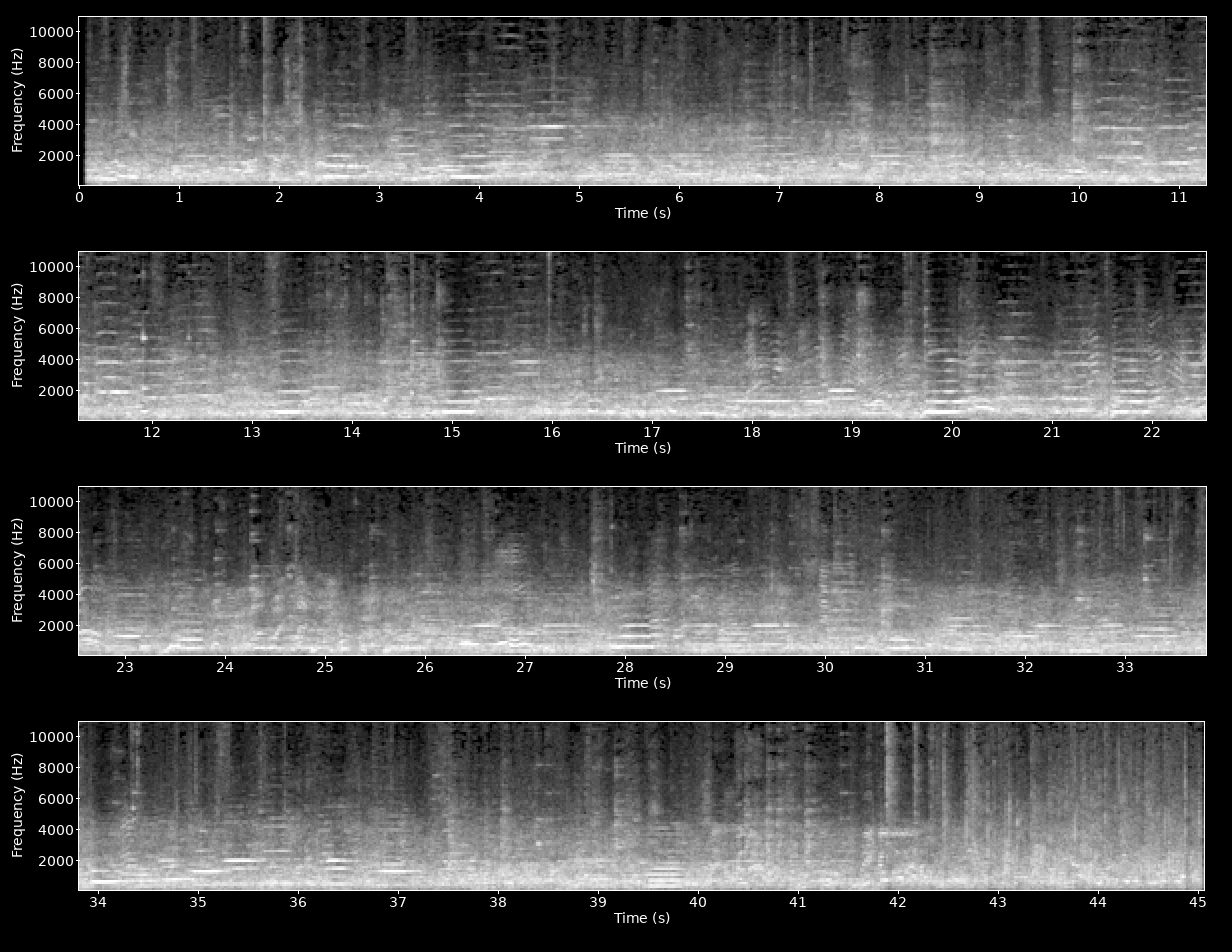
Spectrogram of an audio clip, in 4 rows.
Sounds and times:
Violin, fiddle: 0.1s - 42.6s
Speech: 0.1s - 45.0s.

